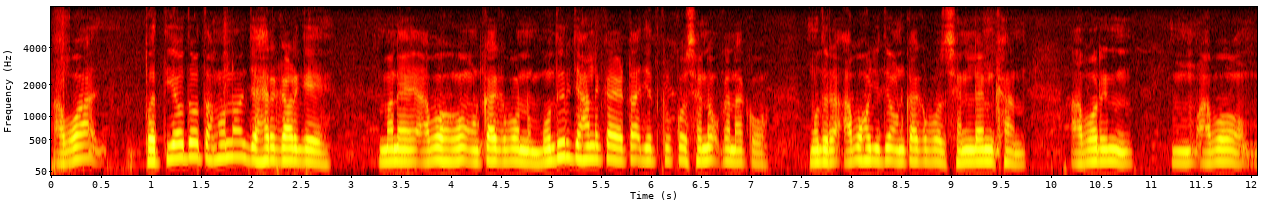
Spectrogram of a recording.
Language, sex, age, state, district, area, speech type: Santali, male, 60+, Odisha, Mayurbhanj, rural, spontaneous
